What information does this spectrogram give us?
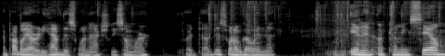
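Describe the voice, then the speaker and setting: A man's voice: mid-range voice, steady tone, fairly quick, gravelly, a little mellow, slight background noise. A man in casual chat as a comic collector vlogger, rambling, trailing off and chuckling to himself as he goes.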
